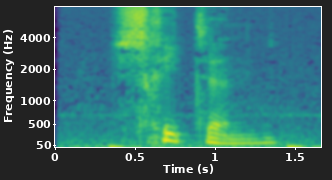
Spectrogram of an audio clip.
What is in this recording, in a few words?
"schieten", Dutch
